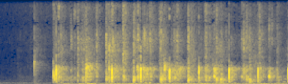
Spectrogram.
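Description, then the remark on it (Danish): An audience, asked to clap once if they are wearing dry trousers, breaks into a burst of applause, many hands clapping at once in a dense, steady crackle that starts abruptly and carries on loudly for a few seconds. “Prøv at klappe en gang, hvis I har tørre bukser på.”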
